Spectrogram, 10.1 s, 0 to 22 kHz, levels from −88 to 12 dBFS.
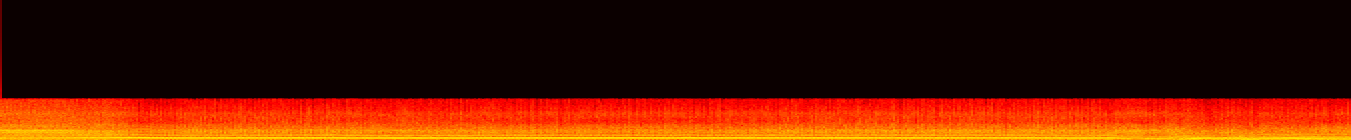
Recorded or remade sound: recorded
